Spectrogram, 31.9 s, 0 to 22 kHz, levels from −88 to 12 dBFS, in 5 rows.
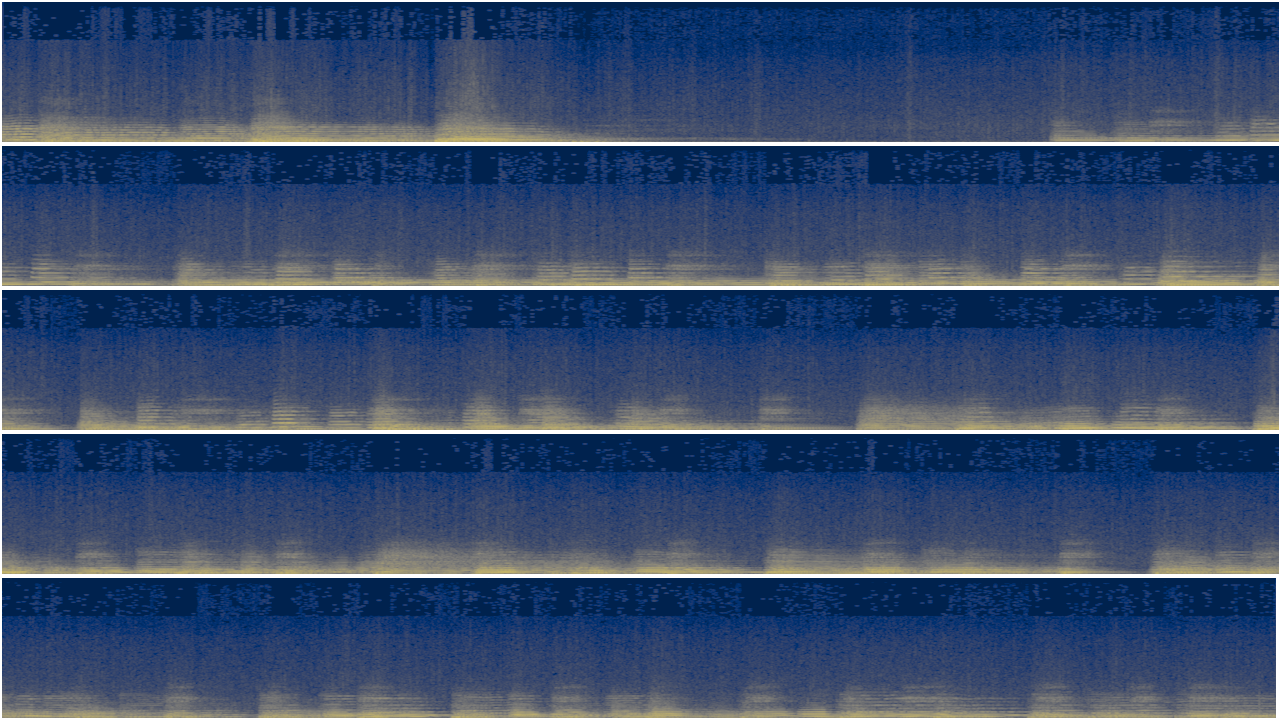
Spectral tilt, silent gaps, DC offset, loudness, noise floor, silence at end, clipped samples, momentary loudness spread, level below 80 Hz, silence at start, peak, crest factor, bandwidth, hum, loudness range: -6.5 dB/octave; none; under 0.1%; -20 LUFS; -51 dBFS; 0 s; under 0.1%; 8 LU; -50 dBFS; 0 s; -2 dBFS; 18 dB; 16 kHz; none; 3 LU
